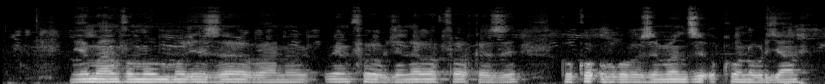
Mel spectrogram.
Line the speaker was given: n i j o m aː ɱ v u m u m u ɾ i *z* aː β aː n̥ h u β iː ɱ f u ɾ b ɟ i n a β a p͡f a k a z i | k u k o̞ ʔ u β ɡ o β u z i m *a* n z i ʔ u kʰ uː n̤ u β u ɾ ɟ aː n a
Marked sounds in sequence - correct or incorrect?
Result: correct, correct

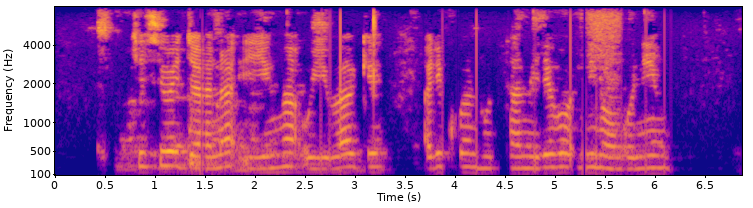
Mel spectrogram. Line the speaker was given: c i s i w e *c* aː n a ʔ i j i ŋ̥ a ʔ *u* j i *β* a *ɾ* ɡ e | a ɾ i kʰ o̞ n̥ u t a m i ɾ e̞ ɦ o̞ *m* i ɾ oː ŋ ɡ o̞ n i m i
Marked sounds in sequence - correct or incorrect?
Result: incorrect: ɟ, correct, correct, incorrect: none, incorrect: n

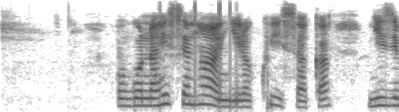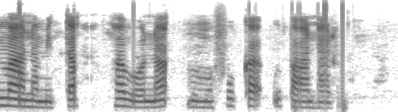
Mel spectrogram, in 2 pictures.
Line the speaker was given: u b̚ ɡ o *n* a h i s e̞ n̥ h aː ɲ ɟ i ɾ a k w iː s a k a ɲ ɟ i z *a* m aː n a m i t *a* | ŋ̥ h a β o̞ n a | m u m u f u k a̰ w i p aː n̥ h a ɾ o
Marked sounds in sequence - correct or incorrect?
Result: correct, incorrect: i, correct

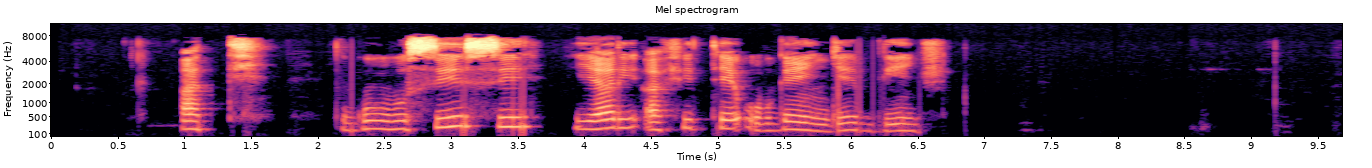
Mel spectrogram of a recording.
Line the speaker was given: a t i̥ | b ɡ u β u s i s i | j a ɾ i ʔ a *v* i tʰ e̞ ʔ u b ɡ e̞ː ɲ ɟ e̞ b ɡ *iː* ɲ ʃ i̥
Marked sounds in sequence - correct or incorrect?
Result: incorrect: f, correct

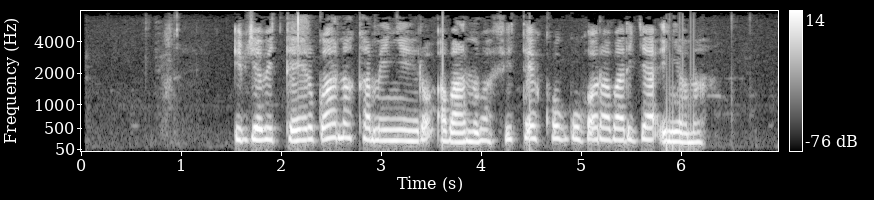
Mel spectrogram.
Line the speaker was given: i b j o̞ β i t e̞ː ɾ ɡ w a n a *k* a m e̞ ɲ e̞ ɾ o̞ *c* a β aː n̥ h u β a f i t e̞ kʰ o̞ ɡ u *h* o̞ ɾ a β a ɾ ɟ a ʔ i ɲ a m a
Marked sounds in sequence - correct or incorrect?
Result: correct, incorrect: ʔ, correct

